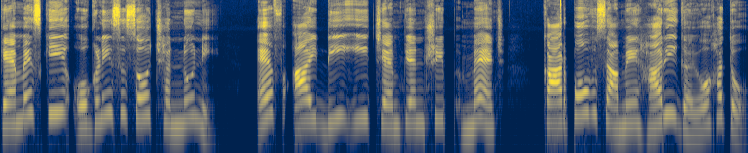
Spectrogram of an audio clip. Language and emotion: Gujarati, neutral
